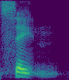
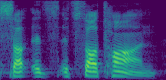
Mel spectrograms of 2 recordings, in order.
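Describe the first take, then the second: First: The word is said with English pronunciation. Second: The word is said with Hebrew pronunciation. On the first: "or we would pronounce it Satan" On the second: "the Hebrew word, again, it's Satan"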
